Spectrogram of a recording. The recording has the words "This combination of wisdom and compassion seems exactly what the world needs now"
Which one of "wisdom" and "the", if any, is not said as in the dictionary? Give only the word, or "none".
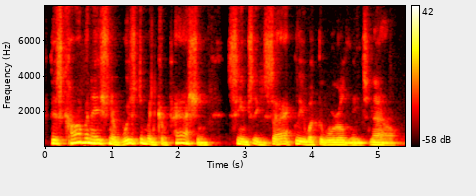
none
